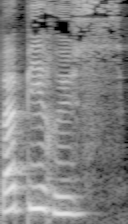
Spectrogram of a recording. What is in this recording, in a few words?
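"papyrus", French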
